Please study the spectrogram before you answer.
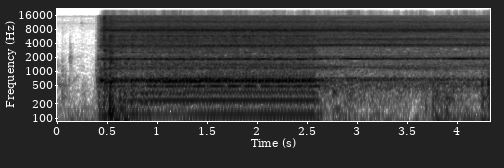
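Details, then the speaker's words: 1 HP Baldor electric motor before rebuild, its bearing grease long gone: a harsh, high-pitched squealing whine runs steadily once spun up and the motor coasts long after shutoff; dry, worn bearings needing replacement. "I'm gonna show you what it sounds like when it's running this has bad bearings in it that the grease and the grease in these bearings left the room long ago so it's pretty squeaky pretty noisy"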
